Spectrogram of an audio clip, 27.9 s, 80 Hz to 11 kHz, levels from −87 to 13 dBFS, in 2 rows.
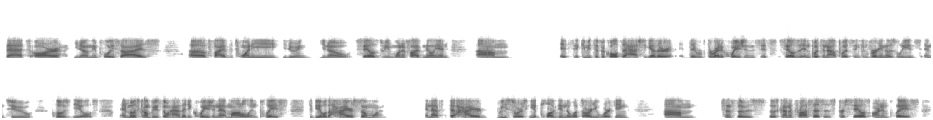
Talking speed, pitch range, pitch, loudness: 190 wpm, 90-110 Hz, 95 Hz, -26 LUFS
